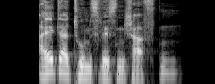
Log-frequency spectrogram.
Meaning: plural of Altertumswissenschaft
- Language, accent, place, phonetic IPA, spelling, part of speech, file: German, Germany, Berlin, [ˈaltɐtuːmsˌvɪsn̩ʃaftn̩], Altertumswissenschaften, noun, De-Altertumswissenschaften.ogg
